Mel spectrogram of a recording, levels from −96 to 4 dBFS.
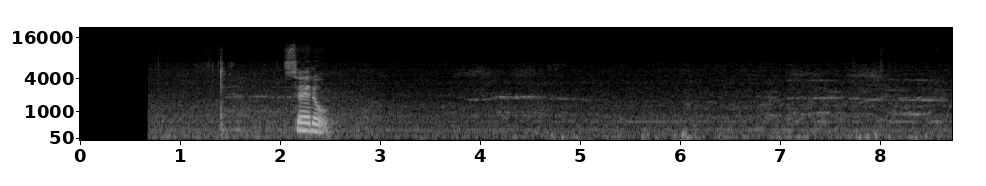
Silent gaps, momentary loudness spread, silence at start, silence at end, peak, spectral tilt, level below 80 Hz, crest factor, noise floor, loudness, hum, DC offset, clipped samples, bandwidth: none; 29 LU; 1.4 s; 0.35 s; -16 dBFS; -5 dB/octave; -68 dBFS; 24 dB; -61 dBFS; -32 LUFS; none; under 0.1%; under 0.1%; 13 kHz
